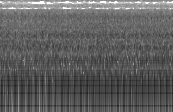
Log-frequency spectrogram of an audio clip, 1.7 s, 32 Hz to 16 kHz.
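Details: Rev-X 125 motorcycle, about three years old, that stalled when throttled, idling after a temporary fix pending a new part: small single thumps at a steady quick beat of about ten per second, no faltering; normal idle.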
